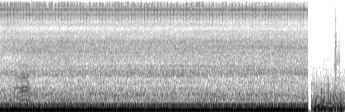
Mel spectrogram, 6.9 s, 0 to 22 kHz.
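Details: 1985 C4 Corvette after the fuel pump was diagnosed bad, about 40 psi fuel pressure at idle: smooth, even idle holding steady with no misses or knocks. Normal idle.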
